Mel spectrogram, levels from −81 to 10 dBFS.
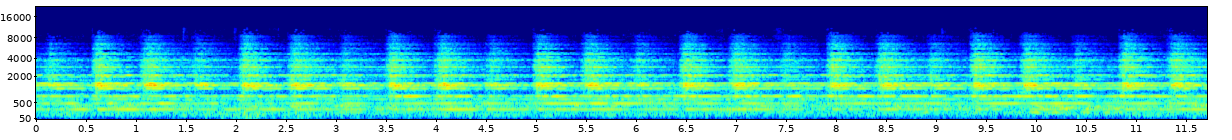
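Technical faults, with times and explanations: Throughout, doubled audio track: every event in these sounds returns as a second, full-band copy about half a second later and around 5 dB quieter. The copy carries no decay or added room colour, so it registers as a distinct repeat rather than an echo, and the fixed gap makes transients stutter. This is likely a second capture through a slower path being mixed in alongside the original, holding the two copies out of step.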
